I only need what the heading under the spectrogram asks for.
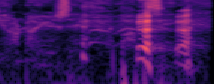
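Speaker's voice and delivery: whispered, hurried aside; hushed disbelief. Acted. Rider to an unaware stranger in the bum seat, whispered. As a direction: whisper it fast, holding back a laugh. Imagined silent reaction to a stranger.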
